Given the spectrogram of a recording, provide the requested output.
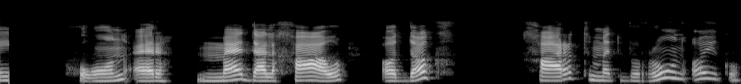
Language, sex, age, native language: Icelandic, female, 40-49, Polish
